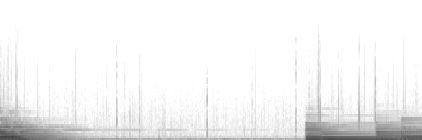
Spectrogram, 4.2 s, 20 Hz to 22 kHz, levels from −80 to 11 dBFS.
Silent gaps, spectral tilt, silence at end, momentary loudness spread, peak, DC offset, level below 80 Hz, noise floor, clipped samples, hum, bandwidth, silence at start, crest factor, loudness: none; -8.5 dB/octave; 0 s; 18 LU; -8 dBFS; under 0.1%; -50 dBFS; -51 dBFS; under 0.1%; none; 7.8 kHz; 0 s; 20 dB; -25 LUFS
